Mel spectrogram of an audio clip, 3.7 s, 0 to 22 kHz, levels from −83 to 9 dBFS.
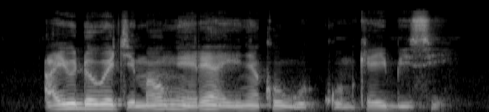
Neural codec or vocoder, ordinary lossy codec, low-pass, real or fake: vocoder, 44.1 kHz, 128 mel bands, Pupu-Vocoder; none; 14.4 kHz; fake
